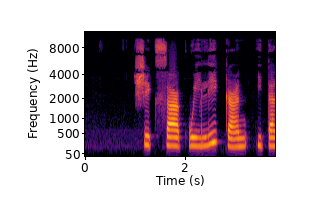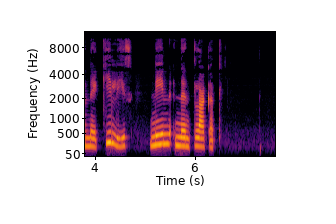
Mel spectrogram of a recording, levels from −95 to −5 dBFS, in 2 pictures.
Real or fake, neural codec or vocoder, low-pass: real; none; 9.9 kHz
